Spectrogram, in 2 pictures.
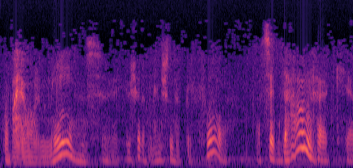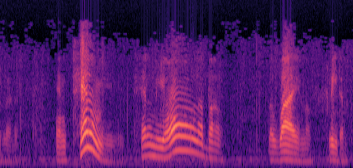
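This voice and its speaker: Underground resistance man, radio drama: animated, cagey, formal, halting; muffled vintage recording. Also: lowish voice. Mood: guarded, sly. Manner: hesitant, drawn-out, formal phrasing with swings of emphasis. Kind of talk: 1940s-50s radio drama acting. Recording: muffled, noisy old-time radio recording.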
